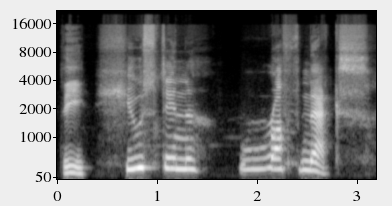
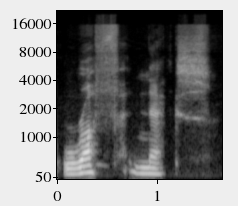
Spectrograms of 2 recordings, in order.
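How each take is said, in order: First: Slow, drawn-out high sports announcer call. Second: Said in the usual way. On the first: Pretend. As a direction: boom out the team name like a stadium announcer. Announcing team names.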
